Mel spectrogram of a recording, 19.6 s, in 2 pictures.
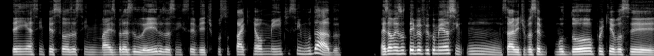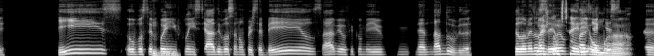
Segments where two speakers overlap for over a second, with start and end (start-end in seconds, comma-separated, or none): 17.8-19.1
